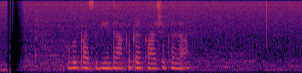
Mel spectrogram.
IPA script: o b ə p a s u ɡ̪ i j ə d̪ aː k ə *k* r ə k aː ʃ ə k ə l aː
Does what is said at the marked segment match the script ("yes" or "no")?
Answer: no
